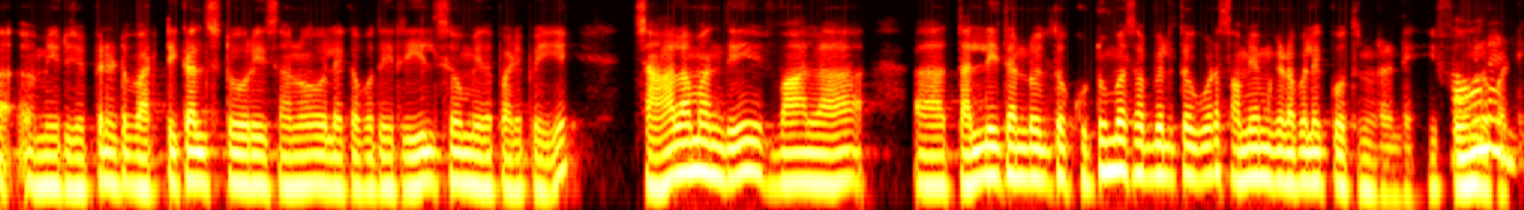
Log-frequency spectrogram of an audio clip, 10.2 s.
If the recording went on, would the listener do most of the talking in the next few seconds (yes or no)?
yes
